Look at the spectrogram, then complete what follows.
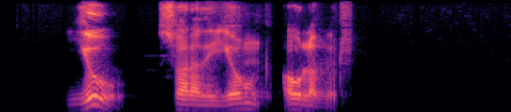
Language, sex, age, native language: Icelandic, male, 30-39, Icelandic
